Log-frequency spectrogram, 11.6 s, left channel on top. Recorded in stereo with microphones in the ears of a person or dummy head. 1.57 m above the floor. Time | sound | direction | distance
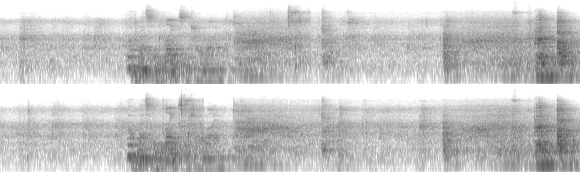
2.5 | a man speaking | 75° right (ahead or behind) | 1.5 m
4.7 | a sliding door | 60° right (ahead or behind) | 1.8 m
